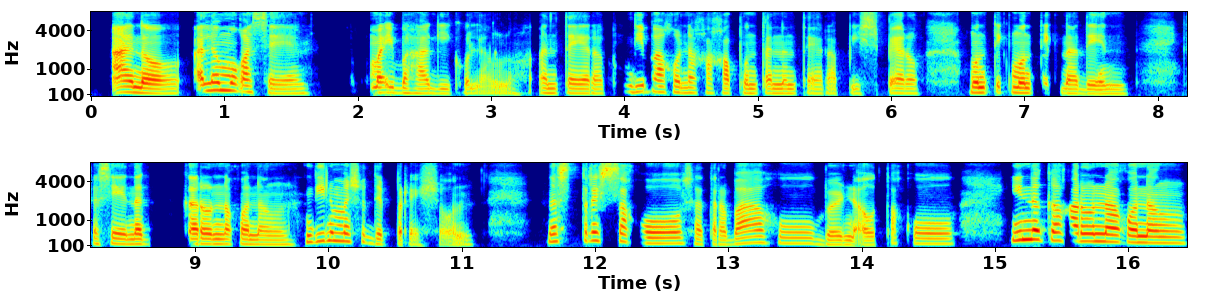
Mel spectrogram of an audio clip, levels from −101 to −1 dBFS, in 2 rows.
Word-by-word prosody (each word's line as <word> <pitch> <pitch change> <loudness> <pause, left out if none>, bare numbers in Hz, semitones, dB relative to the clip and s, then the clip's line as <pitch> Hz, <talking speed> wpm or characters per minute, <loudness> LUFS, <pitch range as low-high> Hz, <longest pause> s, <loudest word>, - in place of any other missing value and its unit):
Ano, 160 -5 +5
alam 265 +4 +4
mo 255 - +4
kasi 160 -8 -2 0.5
maibahagi 165 -4 -1
ko - - -10
lang 80 0 -11
'no, 80 0 -13
ang 165 -1 -4
therapy, 155 -1 -2
hindi 210 0 -3
pa 210 -1 +1
ako 195 -2 -3
nakakapunta 160 -3 -4
ng 155 0 -2
therapist, 150 -1 -8
pero 160 -1 -2 0.4
muntik-muntik 175 -2 +1
na 155 -2 -2
din. 145 0 -4 0.4
Kasi 180 0 -1
nagkaroon 170 +1 +1
ako 165 0 0
ng, 155 -1 -2 0.2
hindi 235 +3 -1
naman 280 -1 +2
siya 240 - -8
depression. 175 -4 -8 0.5
Na-stress 285 +3 +1
ako 195 -1 +2
sa 165 -4 -6
trabaho, 190 +4 -2
burnout 145 -2 -3
ako, 180 -1 -5 0.4
yung 325 +2 +9
nagkakaroon 275 -3 +5
na 245 -2 +7
ako 230 - +4
ng 210 -1 +4
175 Hz, 140 wpm, -22 LUFS, 155-210 Hz, 0.5 s, yung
